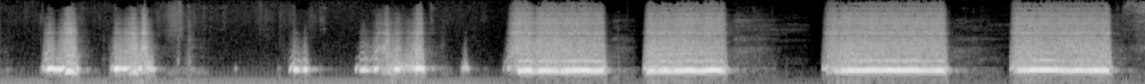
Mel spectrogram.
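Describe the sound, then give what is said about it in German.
Breathy tones from a small resonator about the size of a hen's egg, blown with the mouth: several short, airy hoots with a steady low pitch, then four longer sustained whistling blasts, each a clear single note wrapped in breath noise, with gaps between. “Also der ist, also mit Mund anblasen ist nicht so gut, wie wenn man es akustisch anders anregt.”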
